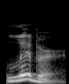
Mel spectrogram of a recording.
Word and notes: libber: British English

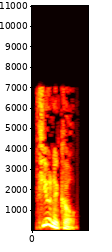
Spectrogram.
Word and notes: funicle: British English

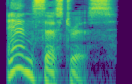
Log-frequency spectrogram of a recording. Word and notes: ancestress: British English

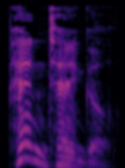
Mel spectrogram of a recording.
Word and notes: pentangle: British English

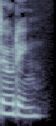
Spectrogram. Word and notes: doting: American English

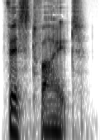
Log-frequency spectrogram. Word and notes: fistfight: British English

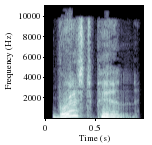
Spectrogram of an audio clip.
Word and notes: breastpin: British English

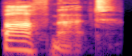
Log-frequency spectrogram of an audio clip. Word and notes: bath mat: British English

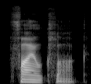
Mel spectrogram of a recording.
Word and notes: file clerk: British English

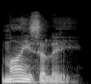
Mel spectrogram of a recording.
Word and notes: miserly: British English

